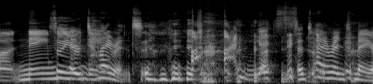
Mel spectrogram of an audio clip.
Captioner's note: everyone laughs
